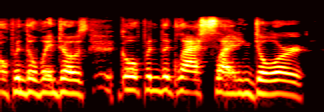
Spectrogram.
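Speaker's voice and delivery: screaming, frantic and urgent. Retelling a panicked moment with a smoking oven: imitating someone screaming.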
